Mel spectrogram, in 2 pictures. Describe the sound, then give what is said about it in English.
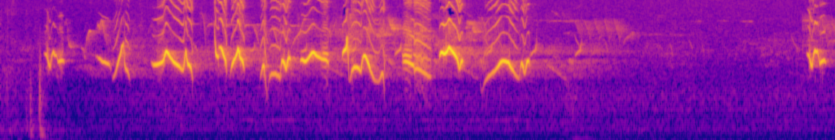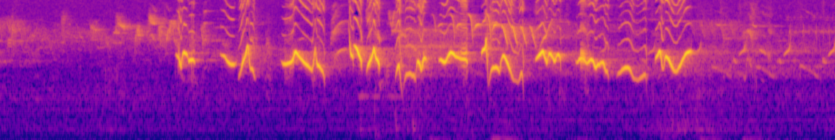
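A rose-breasted grosbeak sings a bright, rapid warbling song of sweet whistled notes in two long bursts separated by a pause with a single note, with no voices. “This is the grosbeak, I believe, the rose-breasted grosbeak.”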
